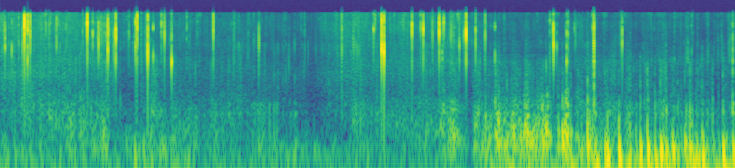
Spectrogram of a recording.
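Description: A palm-sized, yellow, porous natural sea sponge is held in one hand and scratched with the long nails of the other. The result is quiet, irregular crackling and rustling scratches with sharp, bright ticks scattered throughout. A fuller, low-pitched scrubbing texture builds in the second half.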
